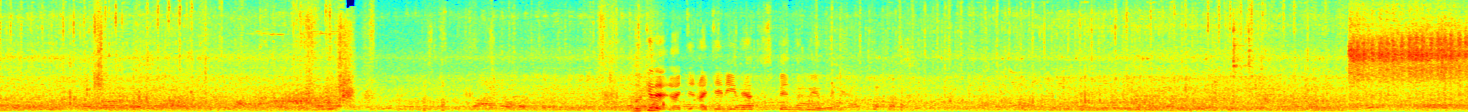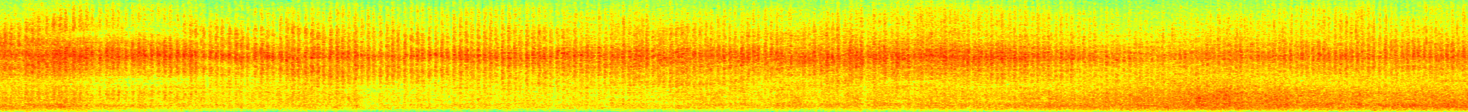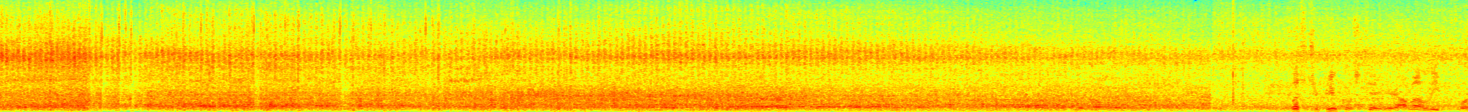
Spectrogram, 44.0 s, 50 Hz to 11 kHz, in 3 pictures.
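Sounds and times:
model steam engine running: 0.0 - 44.0
loud steady hiss of steam: 13.4 - 44.0.

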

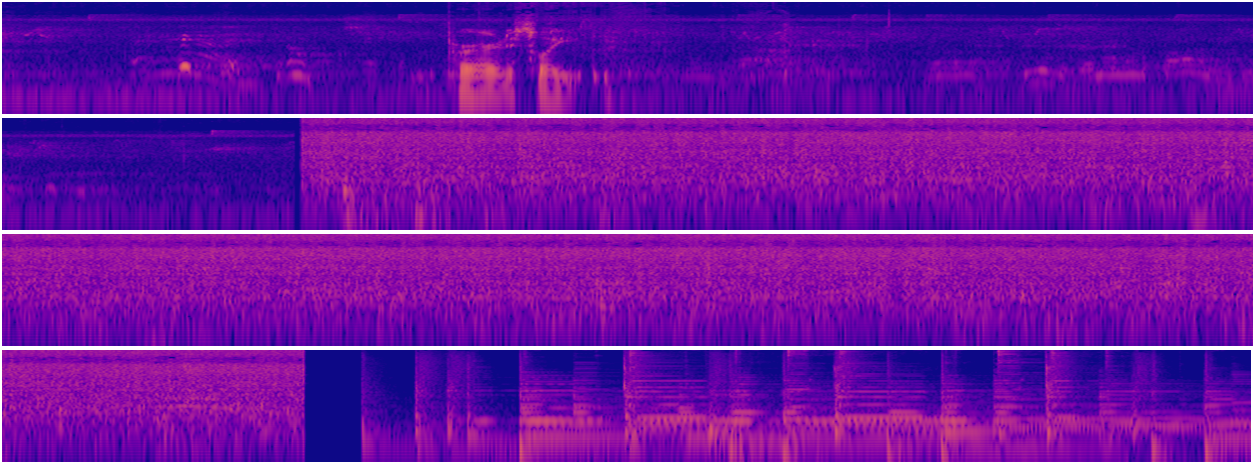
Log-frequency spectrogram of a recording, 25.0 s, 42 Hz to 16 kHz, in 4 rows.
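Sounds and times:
waterfall rushing: 7.8 - 20.3.

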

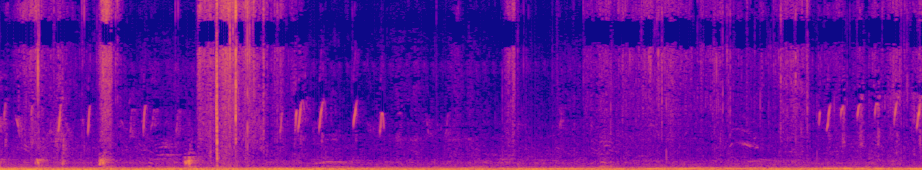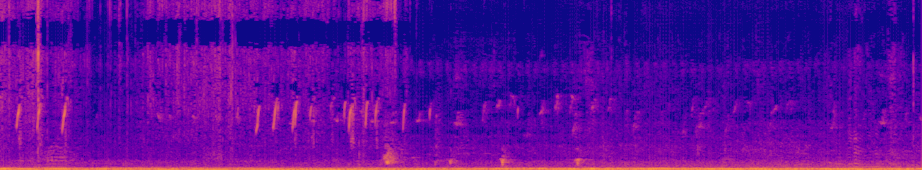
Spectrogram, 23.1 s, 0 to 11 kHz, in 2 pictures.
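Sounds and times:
chick peeping: 0.0 - 23.0
low rumble: 0.0 - 23.0.

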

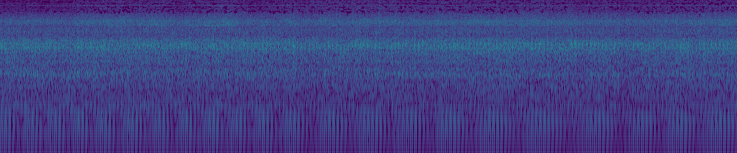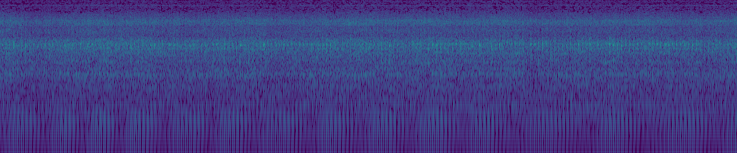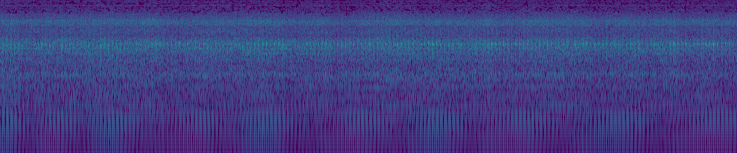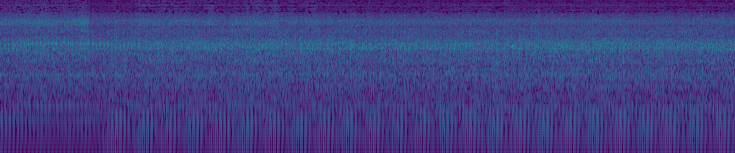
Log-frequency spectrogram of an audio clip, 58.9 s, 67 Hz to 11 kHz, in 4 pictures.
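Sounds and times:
band saw cutting log: 42.9 - 51.5.

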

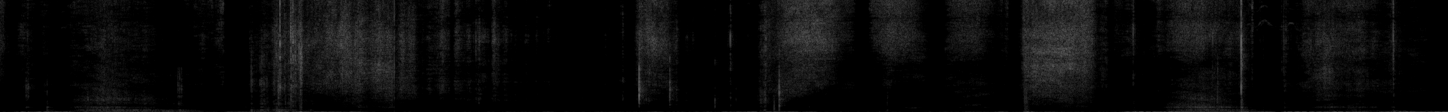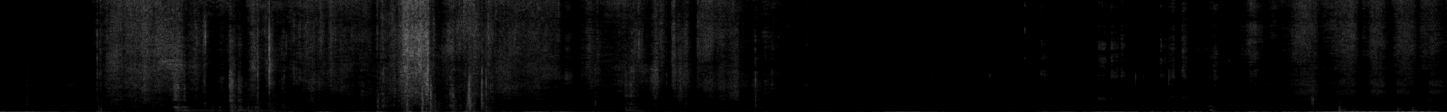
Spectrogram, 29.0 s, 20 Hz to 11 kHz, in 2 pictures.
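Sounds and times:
paper rustling and crackling: 6.3 - 8.0, 15.5 - 20.0.

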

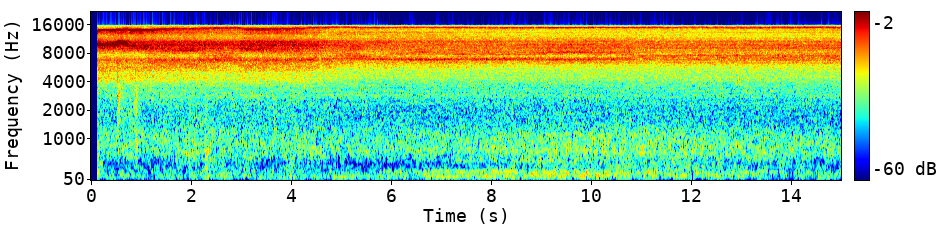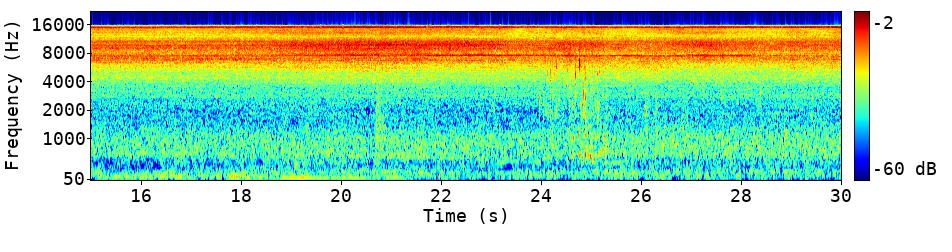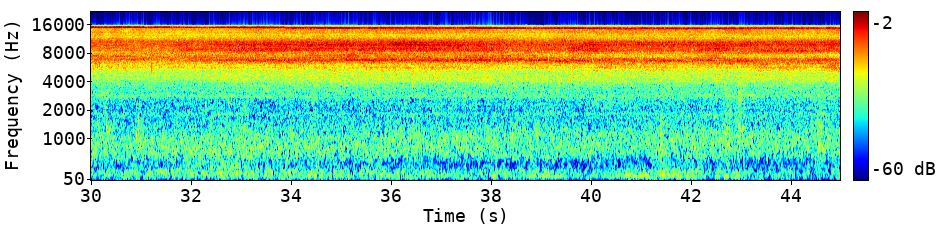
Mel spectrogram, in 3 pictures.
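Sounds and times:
running water rushing: 23.0 - 33.0.

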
